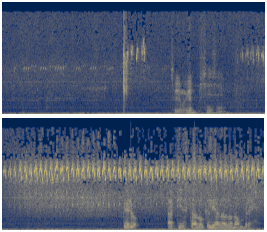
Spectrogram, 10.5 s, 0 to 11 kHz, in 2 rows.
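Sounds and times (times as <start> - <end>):
steady low rumble: 0.0 - 10.4
bird giving thin high-pitched contact calls: 0.8 - 3.0, 4.6 - 10.4
speech: 3.5 - 4.6, 7.7 - 10.4.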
